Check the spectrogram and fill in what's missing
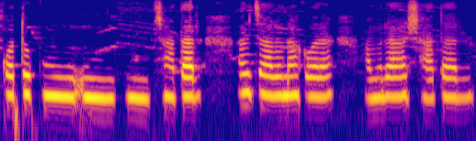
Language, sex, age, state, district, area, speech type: Bengali, female, 30-45, West Bengal, Cooch Behar, urban, spontaneous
